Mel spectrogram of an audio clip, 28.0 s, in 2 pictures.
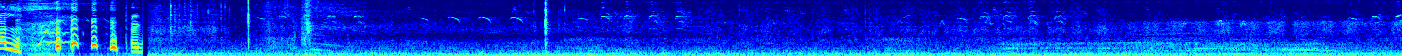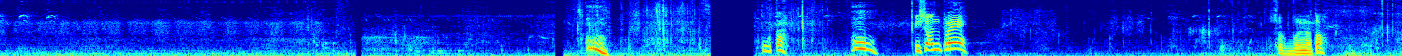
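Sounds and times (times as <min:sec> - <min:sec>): bird chirping: 0:02.5 - 0:17.4, 0:21.6 - 0:28.0.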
